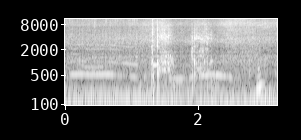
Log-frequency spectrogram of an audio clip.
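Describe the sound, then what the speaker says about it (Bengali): Prawns coated in turmeric and salt fry in hot oil in a home kitchen, a steady sizzle with a few louder spatters and the clatter of stirring, with no talk. "একটু হলুদ দিয়েছি, চিংড়ি মাছ লবণ দিয়ে ভেজে নেব।"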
